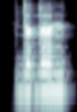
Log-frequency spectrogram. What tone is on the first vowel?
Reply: high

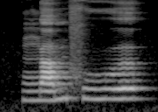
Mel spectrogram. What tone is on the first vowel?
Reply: rising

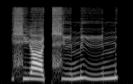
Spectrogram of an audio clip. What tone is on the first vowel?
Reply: low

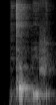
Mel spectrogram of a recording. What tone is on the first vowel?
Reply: high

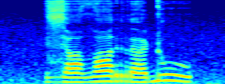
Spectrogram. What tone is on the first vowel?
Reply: low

